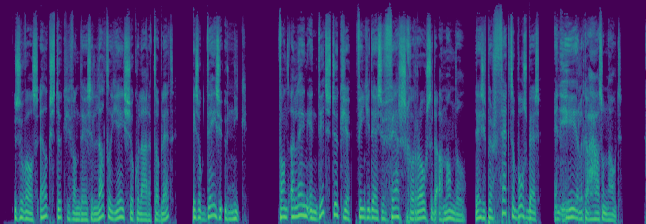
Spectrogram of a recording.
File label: Warm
